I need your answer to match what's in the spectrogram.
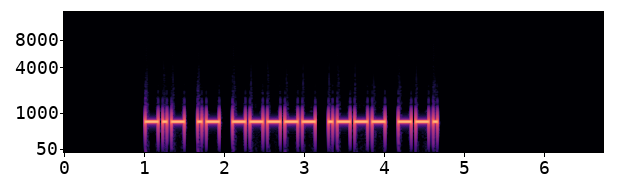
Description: Morse code, heard as a keyed tone, about 22 wpm, 700 Hz. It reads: KA0JG
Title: USA Call Signs - 5 Characters - Repeated 3x - 22wpm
